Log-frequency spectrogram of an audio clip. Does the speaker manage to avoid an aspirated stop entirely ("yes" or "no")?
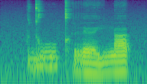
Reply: no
